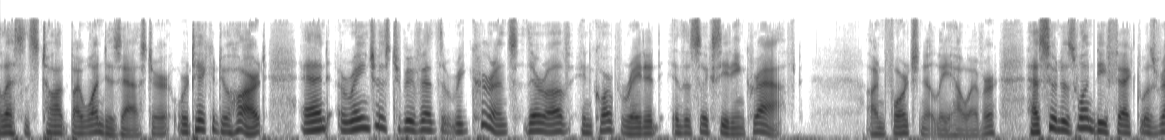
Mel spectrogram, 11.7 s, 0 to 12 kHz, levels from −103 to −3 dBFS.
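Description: Concealed Bluetooth headset packet loss shows up in this speech clip at 0.54 s, 3.78 s and 10.93 s. The first covers about 7.5 ms, which fits a single lost frame, and the other two about 15 ms each, consistent with two frames in a row. The receiver bridged each hole by repeating the best-matching recent stretch of waveform, and the speech carries the light graininess of the mSBC link.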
